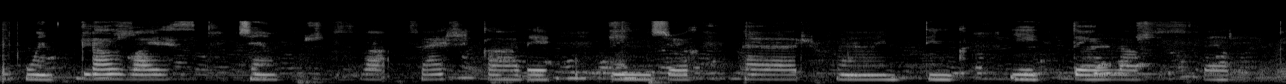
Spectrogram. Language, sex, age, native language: Icelandic, female, 11, Icelandic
